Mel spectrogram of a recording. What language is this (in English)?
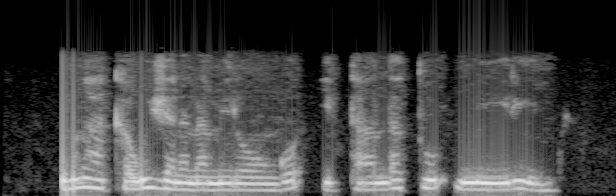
Kinyarwanda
